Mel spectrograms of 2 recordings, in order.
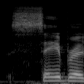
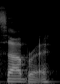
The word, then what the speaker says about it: Sabra: and the Sabra Jaguar fleets. It's pronounced Sabre.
